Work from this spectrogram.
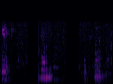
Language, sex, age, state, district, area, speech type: Urdu, female, 30-45, Uttar Pradesh, Rampur, urban, conversation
